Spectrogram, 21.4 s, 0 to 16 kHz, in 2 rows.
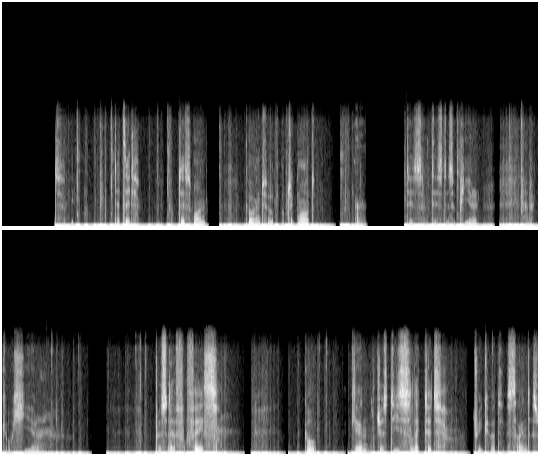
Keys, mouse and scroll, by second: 0.9 click, 1.4 middle click, 1.8 Tab, 2.1 middle click, 2.4 scroll down 1, 3.2 middle click, 4.7 Tab, 6.6 middle click, 7.2 right click, 8.1 right click, 9.0 middle click, 10.1 right click, 10.3 Tab, 11.5 click, 12.2 click, 13.4 right click, 14.0 f, 17.0 click.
